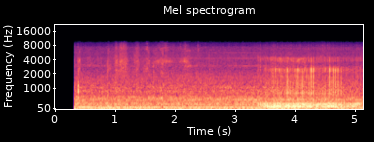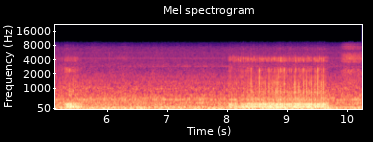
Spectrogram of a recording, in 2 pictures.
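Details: Roxie, a bulldog sleeping on a hotel couch, snoring: rough, rumbling breathing noise, louder over two long stretches, over steady background noise.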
